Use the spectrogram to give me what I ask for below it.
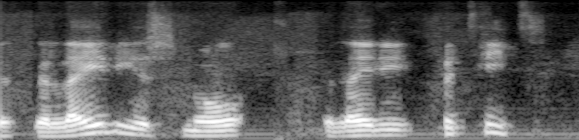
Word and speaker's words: petite: But if I say the lady is small, the lady petite. So I put an E after the T and then I pronounce that last T. If it's a woman, you will pronounce the TE, right?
